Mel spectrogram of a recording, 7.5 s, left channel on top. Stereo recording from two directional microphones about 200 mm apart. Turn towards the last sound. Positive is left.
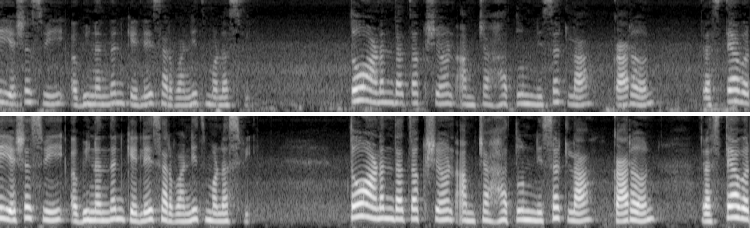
turn(degrees=-55)  # may be behind; listen again after turning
